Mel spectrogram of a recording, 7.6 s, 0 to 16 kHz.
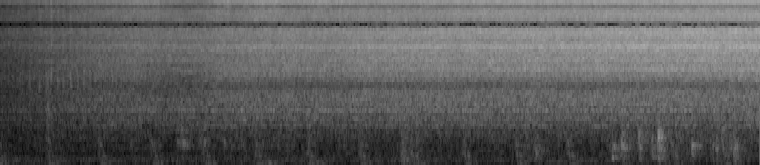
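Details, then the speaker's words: Used Breville Barista Express BES870 steam wand starting up, about 15 seconds to steam: hiss builds into a strong, even rush with faint spitting; normal. "Turn on the steamer. It usually takes about 15 seconds to start steaming."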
